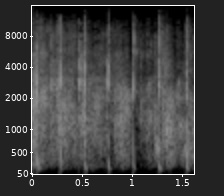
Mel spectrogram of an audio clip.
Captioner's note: applause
